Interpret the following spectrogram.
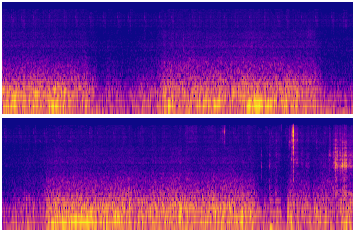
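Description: Wind buffeting the camera microphone during a tandem paraglider flight, a gusty low rumble that swells and eases every second or so.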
